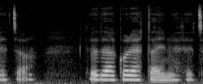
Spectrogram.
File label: "agoriadau", Welsh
